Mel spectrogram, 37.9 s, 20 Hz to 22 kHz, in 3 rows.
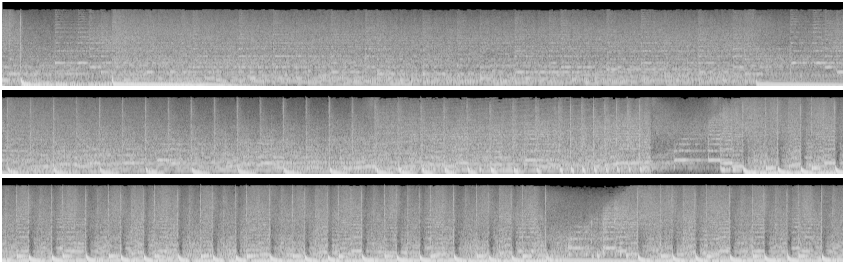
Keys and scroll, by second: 0.8 Return, 1.4 Escape, 8.3 Return, 8.8 Escape, 11.5 Escape, 12.5 ctrl+-, 12.8 ctrl+0, 14.1 ctrl+=, 14.3 ctrl+space, 18.5 Return, 21.7 Return, 22.4 Escape, 25.0 Return, 25.6 Escape, 26.4 ctrl+-, 31.8 ctrl+-, 33.9 ctrl+=.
